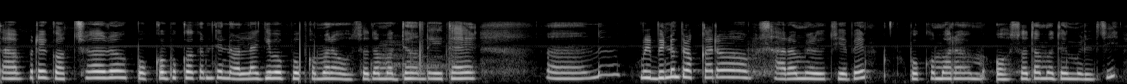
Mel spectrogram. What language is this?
Odia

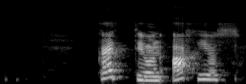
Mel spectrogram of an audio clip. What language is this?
Votic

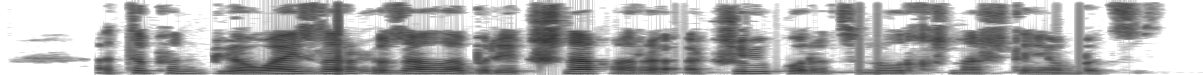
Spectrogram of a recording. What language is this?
Abkhazian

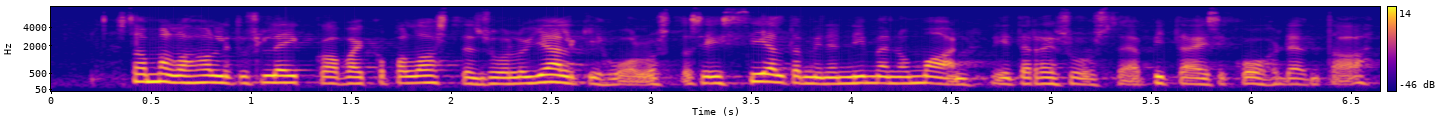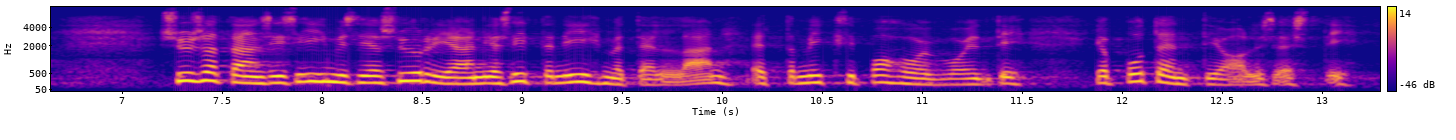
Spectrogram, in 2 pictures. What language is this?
Finnish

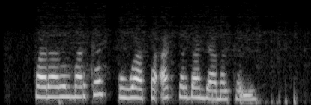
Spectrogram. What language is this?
Pashto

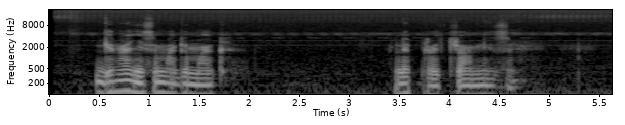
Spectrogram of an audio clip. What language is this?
Luo (Kenya and Tanzania)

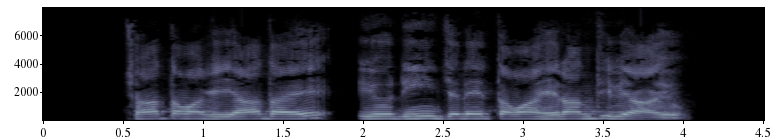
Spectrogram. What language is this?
Sindhi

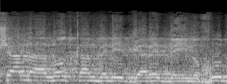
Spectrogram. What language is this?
Hebrew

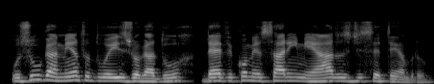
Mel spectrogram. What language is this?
Portuguese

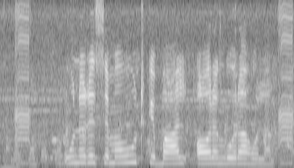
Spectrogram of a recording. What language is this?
Bhojpuri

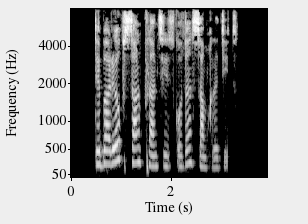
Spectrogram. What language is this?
Georgian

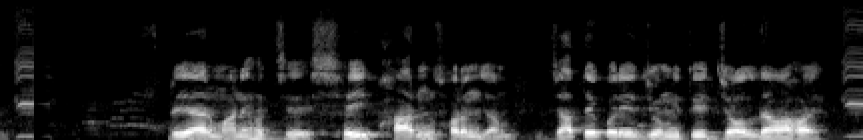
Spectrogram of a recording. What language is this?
Bangla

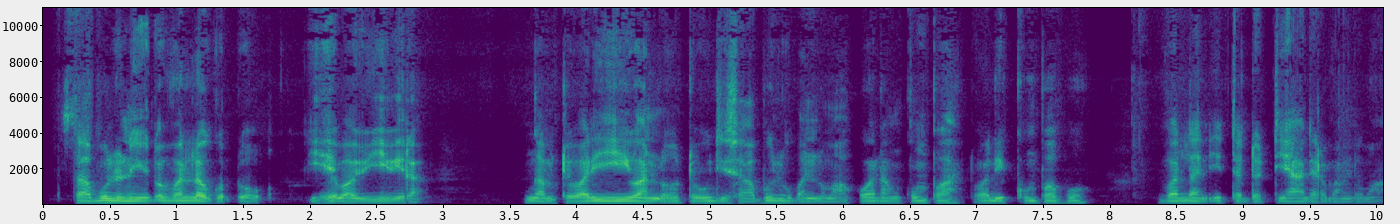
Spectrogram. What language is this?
Bagirmi Fulfulde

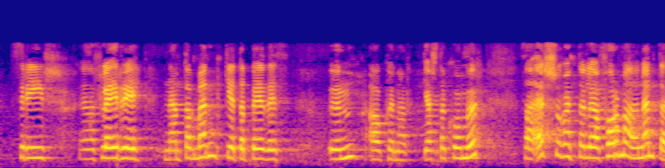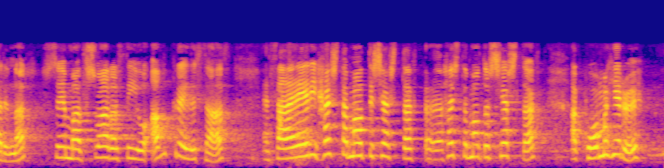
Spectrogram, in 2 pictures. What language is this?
Icelandic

